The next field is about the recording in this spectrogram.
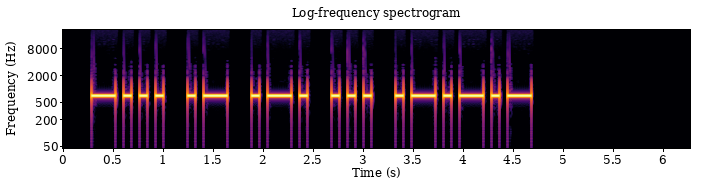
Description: Morse code, heard as a keyed tone, about 15 wpm, 700 Hz. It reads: BARS.
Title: Easy Phrases 15wpm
